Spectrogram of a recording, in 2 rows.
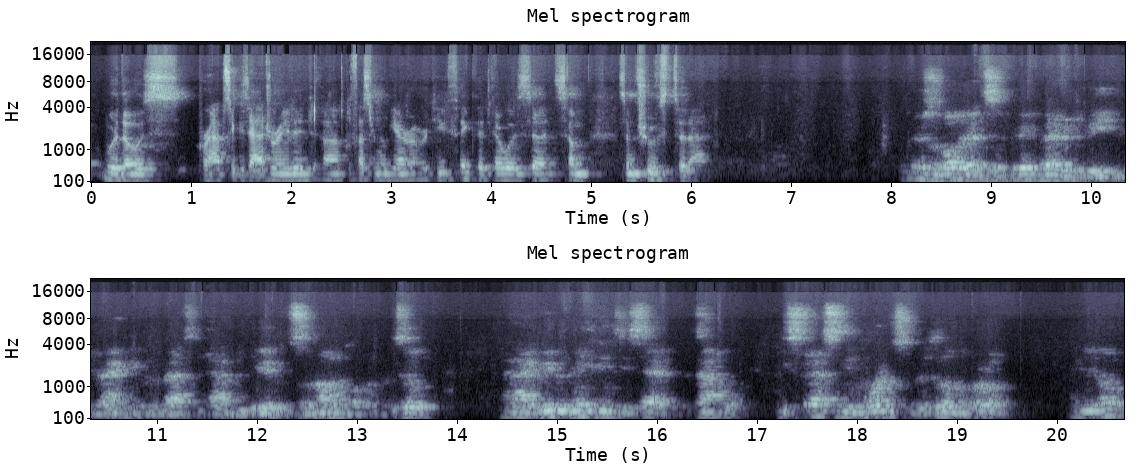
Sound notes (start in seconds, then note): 10.6 faintly speaking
